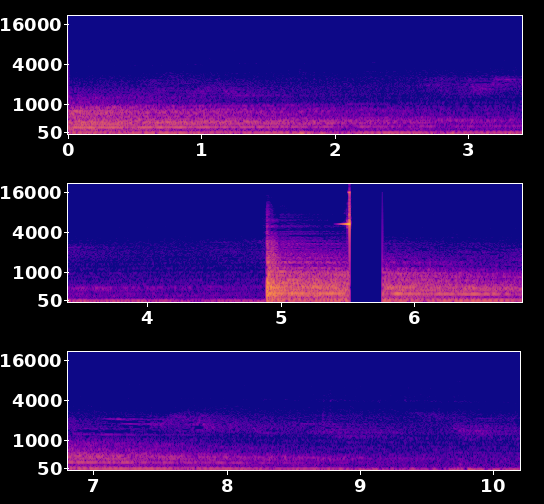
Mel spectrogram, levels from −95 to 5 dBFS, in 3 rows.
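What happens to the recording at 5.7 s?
At 5.7 s the audio is silent, in the dropout of an unstable filter fault that runs from 5.43 to 5.76 s. A recursive filter with bad coefficients feeds its output back into itself, so a tone around 5 kHz swells to clipping in about 88 ms. The values then overflow and the output cuts out for about 0.25 s until the filter resets. The result is a sharp, rapidly loudening squeal followed by a brief gap.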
